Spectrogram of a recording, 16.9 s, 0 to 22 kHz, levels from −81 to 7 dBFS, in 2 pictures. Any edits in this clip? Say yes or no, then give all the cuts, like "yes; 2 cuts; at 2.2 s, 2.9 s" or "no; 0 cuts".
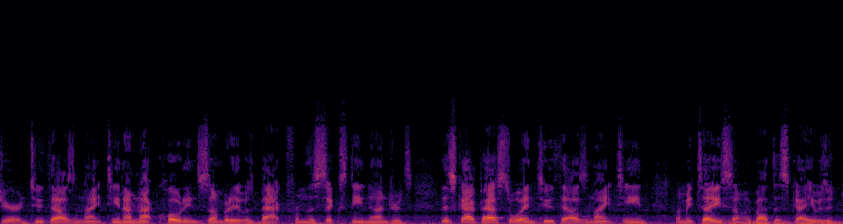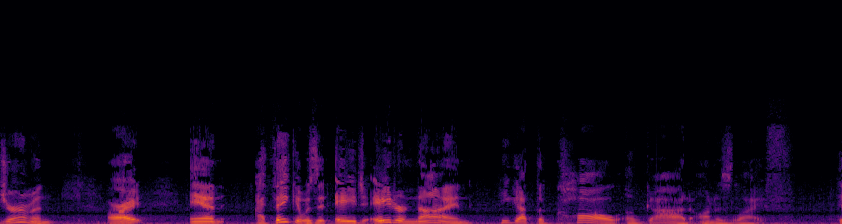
no; 0 cuts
